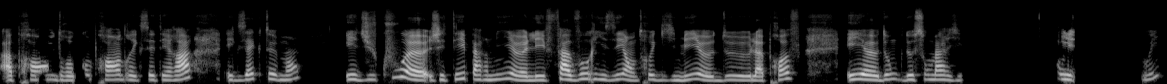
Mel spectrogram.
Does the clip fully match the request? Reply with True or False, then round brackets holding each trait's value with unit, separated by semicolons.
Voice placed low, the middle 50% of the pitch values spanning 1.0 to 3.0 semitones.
False (215 Hz; 2.7 semitones)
